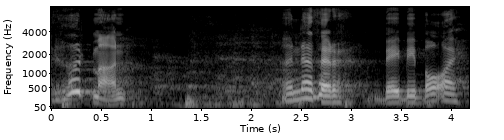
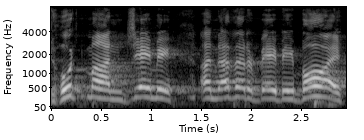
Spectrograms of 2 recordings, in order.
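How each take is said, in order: First: Less thrilled Scottish father; mock-dismayed Scottish reply; Scottish brogue. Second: Excited Scottish doctor, very high and loud; Scottish brogue. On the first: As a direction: echo the news haltingly, with a pause, in Scottish brogue. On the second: Acted. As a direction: proclaim it in a hammed-up Scottish brogue. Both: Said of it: "best Scottish brogue I can come up with".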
